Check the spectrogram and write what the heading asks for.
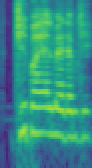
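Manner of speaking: a meek servant eager to please; timid office peon. Acted.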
